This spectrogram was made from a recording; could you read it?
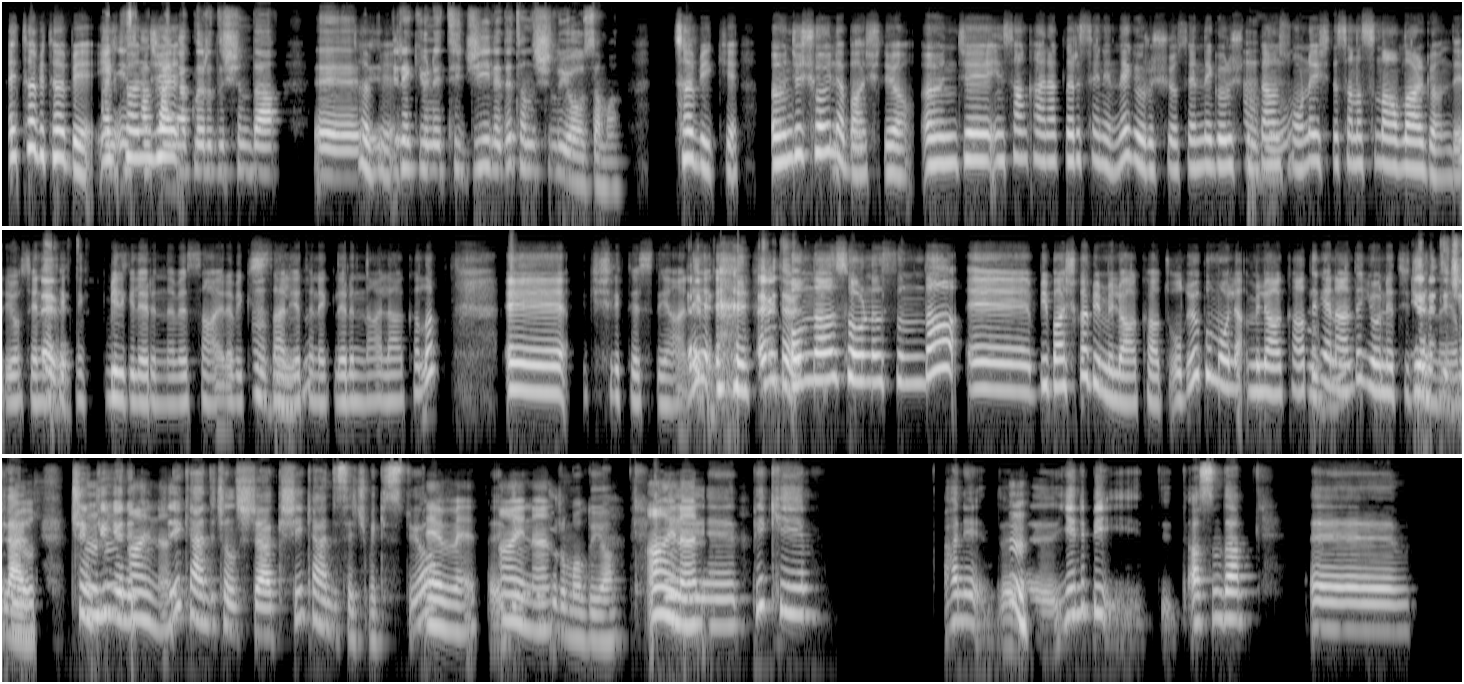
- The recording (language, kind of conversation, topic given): Turkish, podcast, İş değiştirirken en çok neye bakarsın?
- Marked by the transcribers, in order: distorted speech; tapping; giggle; other background noise; other noise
